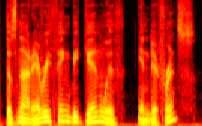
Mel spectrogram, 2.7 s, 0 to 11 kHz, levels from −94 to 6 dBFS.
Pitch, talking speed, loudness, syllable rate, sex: 115 Hz, 135 wpm, -19 LUFS, 6.0 syllables/s, male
